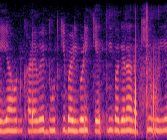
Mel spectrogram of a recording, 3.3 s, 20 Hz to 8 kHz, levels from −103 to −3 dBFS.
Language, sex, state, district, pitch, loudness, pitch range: Hindi, female, Maharashtra, Mumbai Suburban, 230 Hz, -24 LUFS, 225-235 Hz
